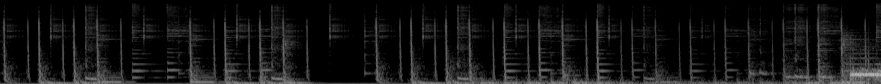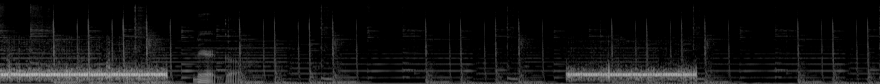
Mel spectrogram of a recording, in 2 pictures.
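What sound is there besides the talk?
telephone ringing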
